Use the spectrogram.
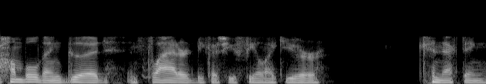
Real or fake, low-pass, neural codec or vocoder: real; 3.6 kHz; none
